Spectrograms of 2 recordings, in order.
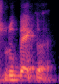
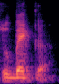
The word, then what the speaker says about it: Lubecker: Baik, sekarang coba ambil dari Arendt Lubecker ya, coba. Arendt Lubecker. Ini bacanya bukan Lubeck ya, Lubecker ya, karena itu nama ini kalau saya ya, nama yang biasa di dalam bahasa Jerman ya.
